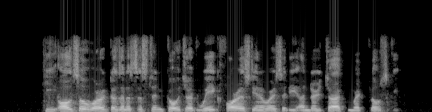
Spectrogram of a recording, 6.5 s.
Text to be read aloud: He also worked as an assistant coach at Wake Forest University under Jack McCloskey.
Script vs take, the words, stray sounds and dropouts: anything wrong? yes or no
no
